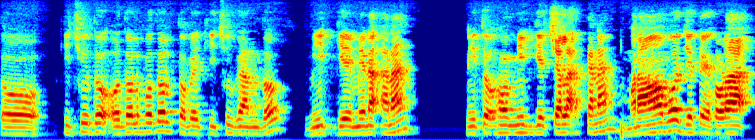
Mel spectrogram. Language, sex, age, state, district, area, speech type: Santali, male, 60+, Jharkhand, Bokaro, rural, spontaneous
